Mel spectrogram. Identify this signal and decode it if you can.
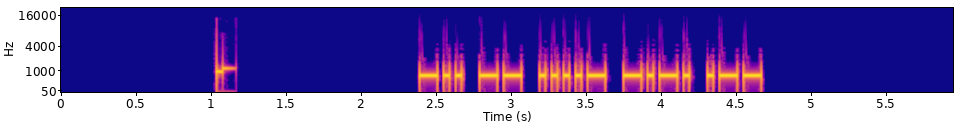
Morse code, heard as a keyed tone, about 30 wpm, 700 Hz. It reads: DM4CW
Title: Call Signs - 30wpm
